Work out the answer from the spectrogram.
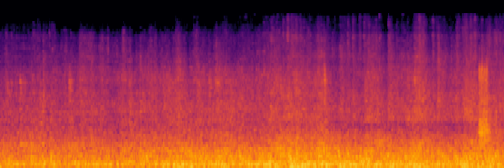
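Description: Empty coal cars of a freight train rolling past, a steady low rumble of steel wheels on rail with occasional clacks. A few short, sharp higher sounds come near the end.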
